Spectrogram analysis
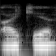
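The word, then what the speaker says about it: IKEA: does have its own ikia and Costco by the way they don't call it Ika in Japan they call ikia which I think is actually the correct pronunciation under the original Swedish but there you go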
